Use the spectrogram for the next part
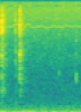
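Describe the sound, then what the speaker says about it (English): Typing on a computer keyboard gives a few faint, soft key clicks in a quiet room. "I'm typing in the person's name and it's not coming up on the list"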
